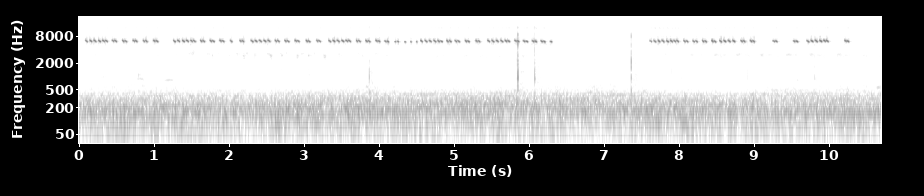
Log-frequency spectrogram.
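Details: Crickets in rice fields, calling in rapid, high, dry chirps strung into fast pulsed bursts. The bursts break into a short pause near the middle, then resume. A faint low rumble of background noise runs underneath.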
